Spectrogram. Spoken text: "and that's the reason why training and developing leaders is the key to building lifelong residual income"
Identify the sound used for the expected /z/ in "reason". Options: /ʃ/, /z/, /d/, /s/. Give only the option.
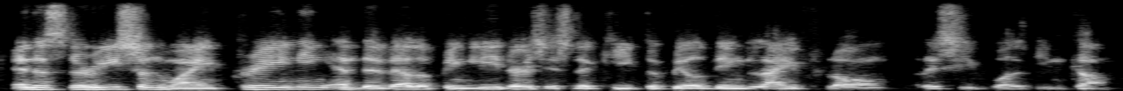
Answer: /s/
